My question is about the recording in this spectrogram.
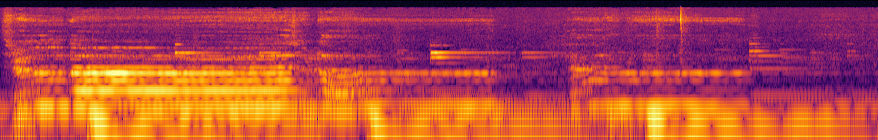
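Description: Live song: a voice sings long wordless notes twice, sliding up into each and then holding it, over sustained low chords from a hollow-body electric guitar.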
